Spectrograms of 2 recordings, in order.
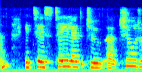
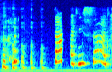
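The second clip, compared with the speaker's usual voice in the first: put-on much higher sad child voice; children sad; 11 semitones higher, much slower than usual. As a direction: say it as a sad toddler. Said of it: "children's face going".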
